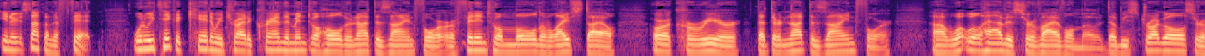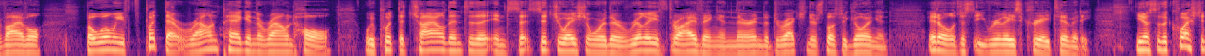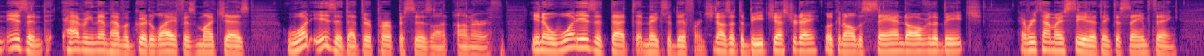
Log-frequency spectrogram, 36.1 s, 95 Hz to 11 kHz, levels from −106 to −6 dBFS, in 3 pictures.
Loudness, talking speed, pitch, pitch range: -20 LUFS, 250 wpm, 135 Hz, 125-150 Hz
